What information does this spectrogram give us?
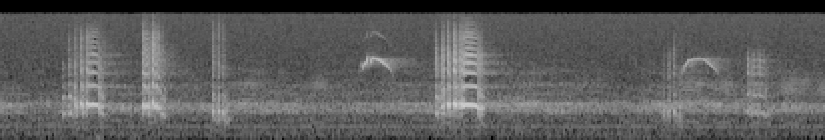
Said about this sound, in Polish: jeszcze słychać też pisk. I ten pisk taki, to są pisklęta właśnie tegoroczne. Możemy właśnie usłyszeć, że w stadzie oprócz ptaków dorosłych właśnie są pisklęta po tym charakterystycznym takim pisku. Kilku ptasie grupki przelatują centralnie nad nami.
